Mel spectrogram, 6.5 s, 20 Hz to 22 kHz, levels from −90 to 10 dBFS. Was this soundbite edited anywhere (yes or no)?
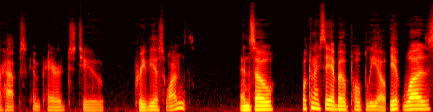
yes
